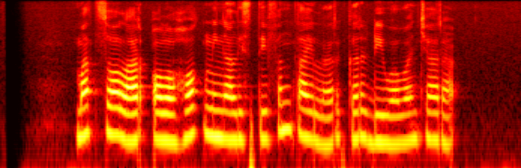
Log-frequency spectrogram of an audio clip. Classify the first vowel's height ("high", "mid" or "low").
low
